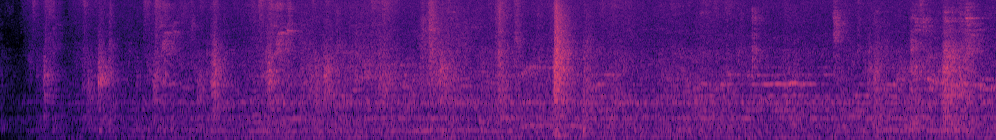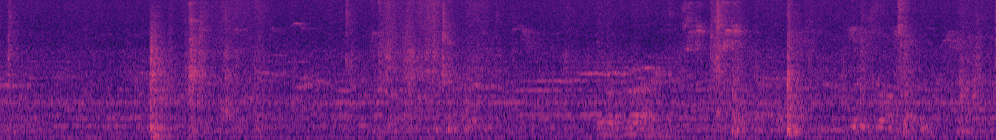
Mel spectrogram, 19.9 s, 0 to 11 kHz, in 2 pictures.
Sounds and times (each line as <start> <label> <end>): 17.7 talk 19.7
